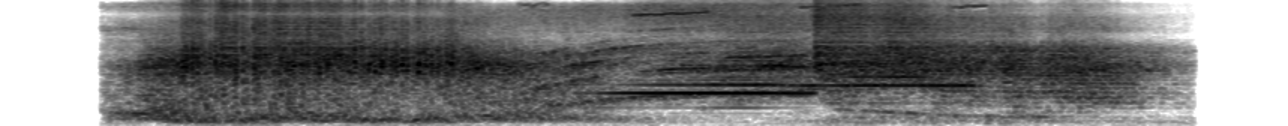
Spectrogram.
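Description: The Millennium Falcon hyperdrive engaging: a sci-fi spaceship engine whine builds into a dense, roaring rush with rising and falling electronic tones sweeping through, sustained loudly for about five seconds before cutting off abruptly.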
